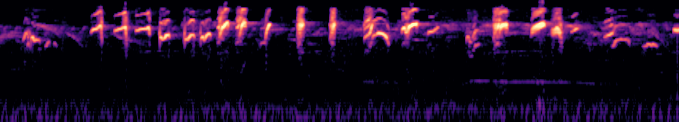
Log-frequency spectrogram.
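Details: Loud, close white-eye song, thought to draw other birds into song: an unbroken, fast series of piercing high chirps and upward-flicked notes, about three per second, with sharp clicking ticks mixed in.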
